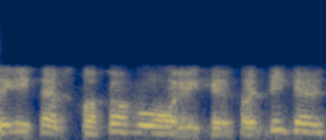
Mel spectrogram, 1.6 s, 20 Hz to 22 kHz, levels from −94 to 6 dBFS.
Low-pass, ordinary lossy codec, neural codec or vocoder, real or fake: 3.6 kHz; Opus, 16 kbps; codec, 16 kHz, 1 kbps, FreqCodec, smaller model; fake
